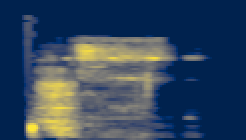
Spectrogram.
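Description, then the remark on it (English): A single low, groaning chair creak, fairly loud, lasting under a second with a rough, almost flatulent rasp, followed by a tiny squeak. No one speaks. “no, that was my chair.”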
